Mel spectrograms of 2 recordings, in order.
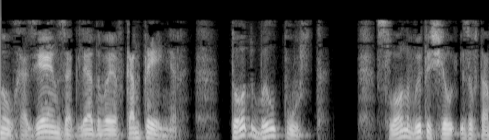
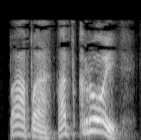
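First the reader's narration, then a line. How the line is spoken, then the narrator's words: Hoarse tearful shout. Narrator (Russian): кричала Оксана сорванным, дрожащим от слез голосом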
